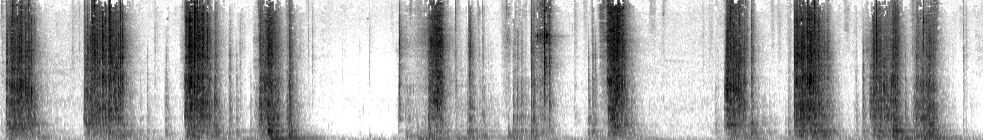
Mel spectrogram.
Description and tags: window metal heavy slide open close creak brutal on offmic
close, creak, heavy, metal, open, slide, window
